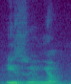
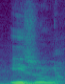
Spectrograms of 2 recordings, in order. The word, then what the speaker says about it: Izunyo: Sorry, I know my surname is kind of tricky. Izunyo. Izunyo. That is the right one.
